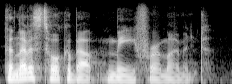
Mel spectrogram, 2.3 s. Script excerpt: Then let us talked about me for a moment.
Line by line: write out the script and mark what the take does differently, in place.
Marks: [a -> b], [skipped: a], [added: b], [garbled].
Then let us [talked -> talk] about me for a moment.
